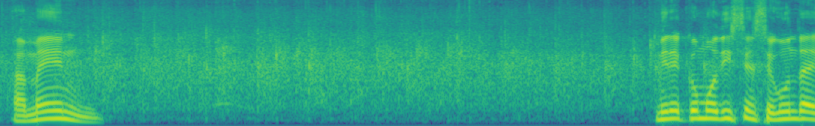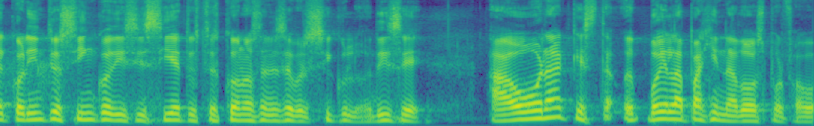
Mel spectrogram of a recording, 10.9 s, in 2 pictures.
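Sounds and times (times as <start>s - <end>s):
audience applauding: 0.0s - 6.2s
speech: 0.1s - 0.8s, 4.4s - 10.8s.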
